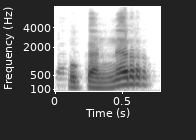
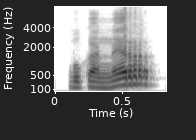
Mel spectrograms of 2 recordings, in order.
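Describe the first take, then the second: The two takes are said the same way.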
